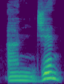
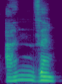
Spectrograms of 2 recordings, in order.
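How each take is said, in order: First: The word is said the Korean way, anjeon. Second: The word is said the Japanese way, anzen. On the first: The speaker calls it wrong. "안전 말고" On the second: The speaker calls it right. "제 발음 조심하시고요"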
